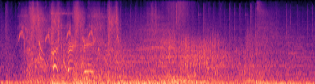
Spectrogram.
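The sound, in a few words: Confringo fire-blast spell explosion from Hogwarts Legacy video game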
